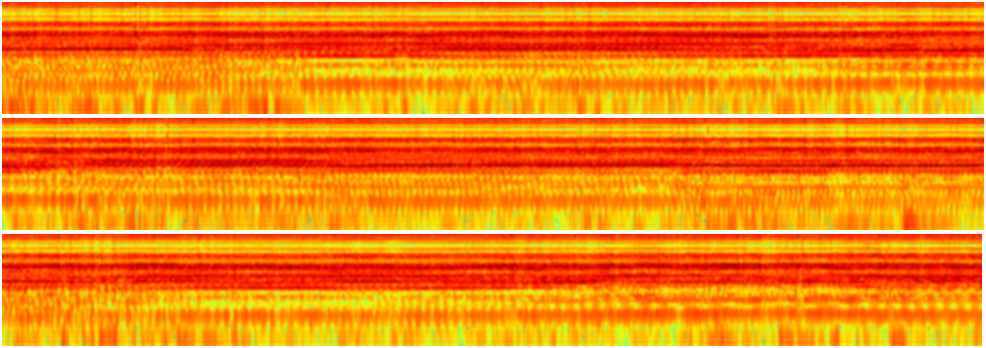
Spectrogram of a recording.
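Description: Kawasaki Ninja parallel-twin race bike engine revving hard, heard from on the bike with wind noise. Its pitch climbs as it accelerates and drops several times as it slows for corners.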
